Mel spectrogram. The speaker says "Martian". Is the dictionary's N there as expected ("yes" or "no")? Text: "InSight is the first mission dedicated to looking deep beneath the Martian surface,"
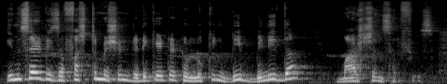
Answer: yes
